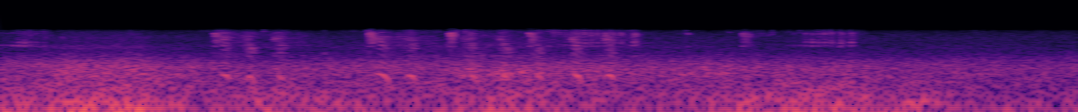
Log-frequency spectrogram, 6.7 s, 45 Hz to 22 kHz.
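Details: Vervet monkey alarm calling at a male leopard hidden in bushes by Gowrie dam waterhole, Djuma Game Reserve, Sabi Sand Wildtuin, South Africa, 15:12 on 27 August 2018, fixed live camera; short harsh chattering bursts in clusters over steady low rumbling noise.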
